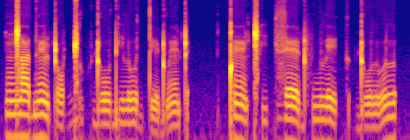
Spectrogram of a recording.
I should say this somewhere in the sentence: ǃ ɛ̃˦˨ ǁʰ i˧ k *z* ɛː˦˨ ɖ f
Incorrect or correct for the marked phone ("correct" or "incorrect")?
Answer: correct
